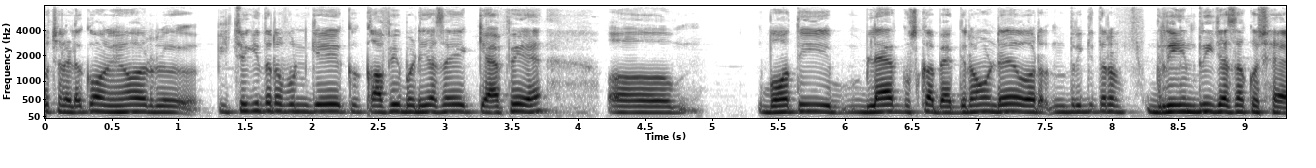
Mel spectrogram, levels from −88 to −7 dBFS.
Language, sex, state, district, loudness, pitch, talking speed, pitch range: Hindi, male, Uttar Pradesh, Gorakhpur, -18 LUFS, 175 Hz, 180 wpm, 165-185 Hz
